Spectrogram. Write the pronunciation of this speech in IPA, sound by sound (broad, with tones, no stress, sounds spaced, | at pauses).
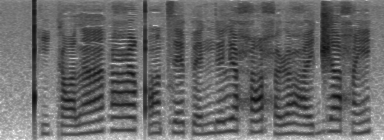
ǃʰ i˩ k ɑ˩ l ã˧˥ | ʕ ɘ˥ qʼ ɑ̃˧˥ t͡s ɛ˧˥ p ɛ˩˧ ŋ ɘ˧˥ l ɘ˥ ħ ɑ˧˥ ħ ə˞˩˧ ʕ ɛ˩˧ d͡ʒ a˥ ħ ẽ˧˥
